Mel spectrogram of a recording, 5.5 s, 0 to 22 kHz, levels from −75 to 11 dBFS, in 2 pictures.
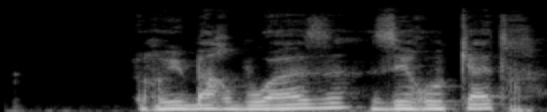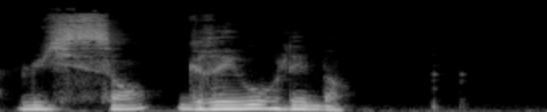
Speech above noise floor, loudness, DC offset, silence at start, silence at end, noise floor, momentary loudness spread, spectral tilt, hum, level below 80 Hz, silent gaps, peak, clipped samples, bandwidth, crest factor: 40 dB; -14 LUFS; under 0.1%; 0.7 s; 1 s; -53 dBFS; 8 LU; -6.5 dB/octave; none; -38 dBFS; none; -2 dBFS; under 0.1%; 13.5 kHz; 12 dB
